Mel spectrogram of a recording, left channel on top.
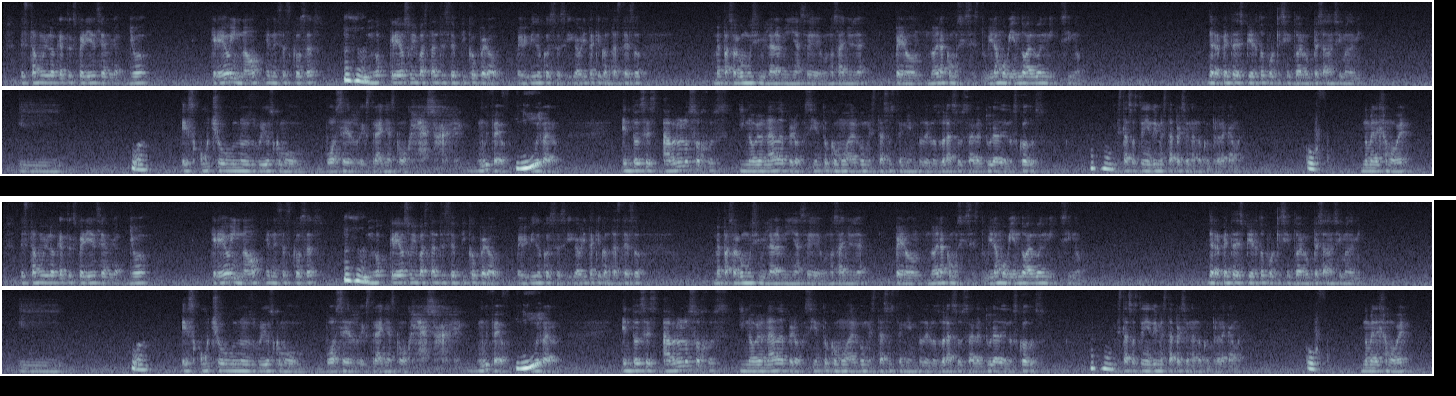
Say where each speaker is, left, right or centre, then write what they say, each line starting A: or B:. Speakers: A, on the left; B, on the left.
A: está muy loca tu experiencia. Mira, yo creo y no en esas cosas,
B: Ujú,
A: No creo, soy bastante escéptico, pero he vivido cosas así. Ahorita que contaste eso, me pasó algo muy similar a mí hace unos años ya, pero no era como si se estuviera moviendo algo en mí, sino de repente despierto porque siento algo pesado encima de mí y
B: Wow.
A: escucho unos ruidos como voces extrañas, como <laughs> muy feo,
B: ¿Sí?
A: muy raro. Entonces abro los ojos y no veo nada, pero siento como algo me está sosteniendo de los brazos a la altura de los codos,
B: ujú,
A: me está sosteniendo y me está presionando contra la cama.
B: Uf.
A: no me deja mover.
